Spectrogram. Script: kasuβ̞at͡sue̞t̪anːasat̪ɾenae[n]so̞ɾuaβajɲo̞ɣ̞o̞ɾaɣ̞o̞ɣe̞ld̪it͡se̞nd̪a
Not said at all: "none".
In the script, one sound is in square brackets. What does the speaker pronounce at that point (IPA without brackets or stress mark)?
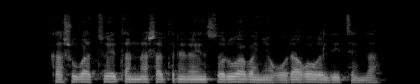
n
